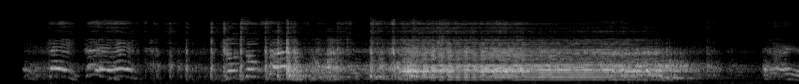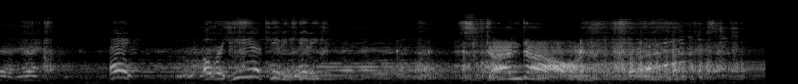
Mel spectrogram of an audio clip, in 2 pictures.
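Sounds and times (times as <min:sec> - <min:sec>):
beast roar: 0:04.6 - 0:07.0.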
